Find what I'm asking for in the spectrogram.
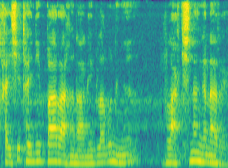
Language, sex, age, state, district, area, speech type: Bodo, male, 45-60, Assam, Kokrajhar, rural, spontaneous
